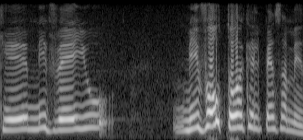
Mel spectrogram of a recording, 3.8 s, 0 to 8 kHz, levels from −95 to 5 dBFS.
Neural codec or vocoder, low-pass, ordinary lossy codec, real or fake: none; 7.2 kHz; none; real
